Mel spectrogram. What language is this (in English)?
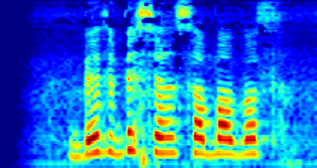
Bashkir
